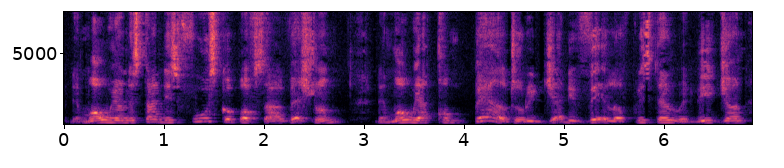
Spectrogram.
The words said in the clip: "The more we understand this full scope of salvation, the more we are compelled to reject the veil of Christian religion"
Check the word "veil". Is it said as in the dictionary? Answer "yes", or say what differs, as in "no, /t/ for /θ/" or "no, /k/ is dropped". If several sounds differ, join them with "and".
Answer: yes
